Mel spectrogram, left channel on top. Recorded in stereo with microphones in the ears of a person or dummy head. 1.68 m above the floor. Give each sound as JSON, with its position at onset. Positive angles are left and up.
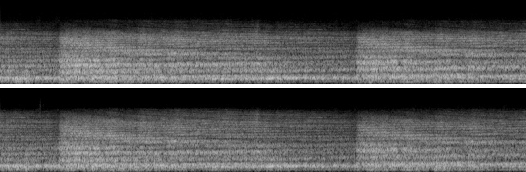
{"t": 0.0, "sound": "an aircraft", "side_deg": 15}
